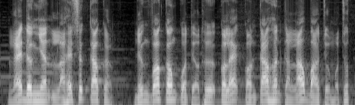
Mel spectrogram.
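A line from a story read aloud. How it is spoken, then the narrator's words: Stern. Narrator (Vietnamese): Vũ Á Vinh nghiêm giọng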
